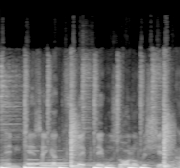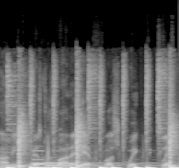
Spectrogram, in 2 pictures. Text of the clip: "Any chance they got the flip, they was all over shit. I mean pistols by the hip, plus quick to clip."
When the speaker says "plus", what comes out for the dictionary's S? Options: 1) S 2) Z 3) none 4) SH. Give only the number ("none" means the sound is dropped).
4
